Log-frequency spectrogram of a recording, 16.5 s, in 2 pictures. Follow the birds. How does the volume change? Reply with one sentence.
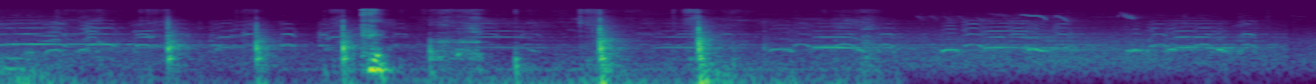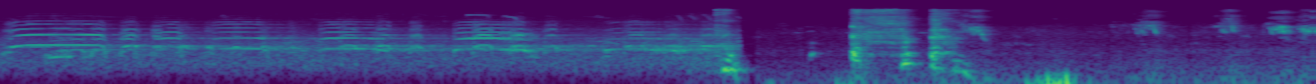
The loudness of the birds goes up, then down.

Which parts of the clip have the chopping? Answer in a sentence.
You can hear the chopping from 0.0 to 5.5 s.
